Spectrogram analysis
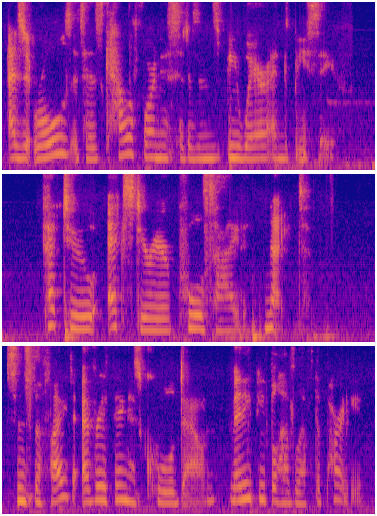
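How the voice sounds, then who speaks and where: A woman's voice: on the high side, normal speed, low-quality recording. A young adult woman reading stage directions aloud in a dramatic script reading.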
